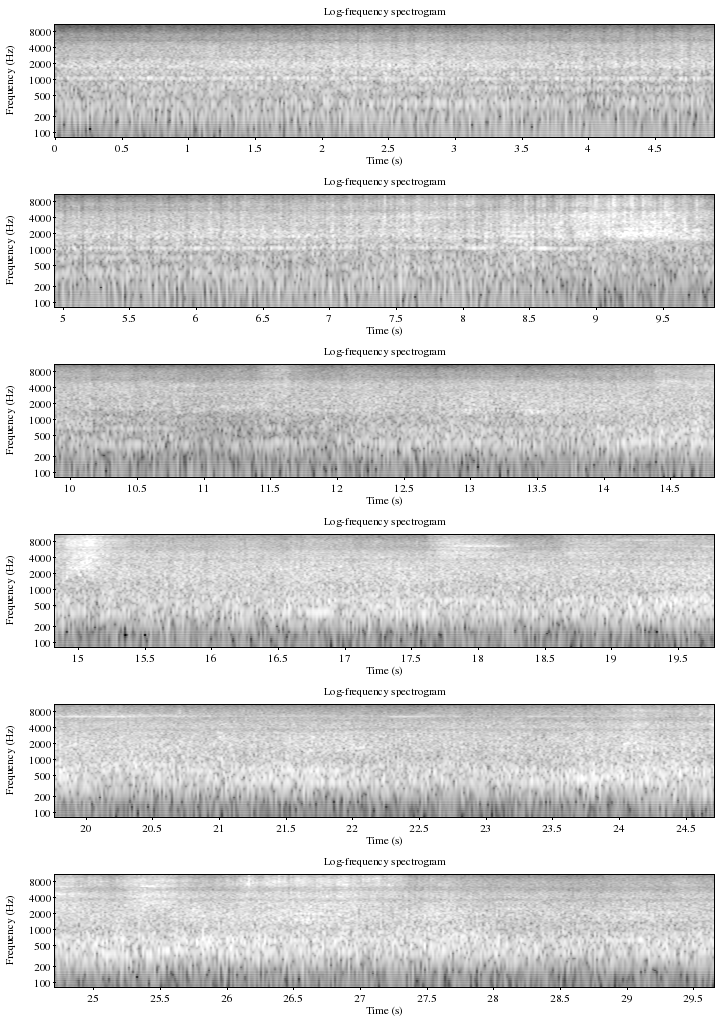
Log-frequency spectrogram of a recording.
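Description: CSX freight train's diesel locomotives approaching with a steady engine drone, loudest as they pass beneath about nine seconds in. Then a long string of autorack cars rolls by with a continuous rumble of wheels and rail clatter, and a few brief high wheel squeals.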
